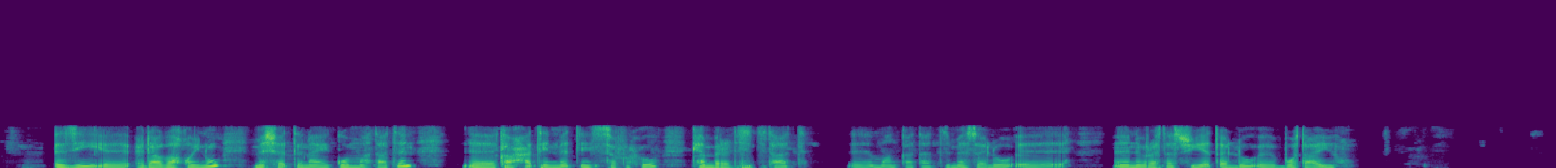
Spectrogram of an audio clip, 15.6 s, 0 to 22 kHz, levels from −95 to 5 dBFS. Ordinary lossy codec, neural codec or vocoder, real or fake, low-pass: AAC, 48 kbps; none; real; 5.4 kHz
